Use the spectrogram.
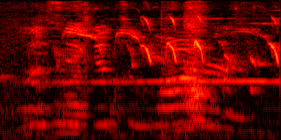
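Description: Chicken clucking on a chicken farm, several short clucks scattered through the moment with children's voices talking close by over the top.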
